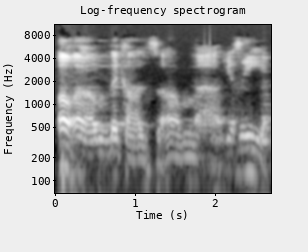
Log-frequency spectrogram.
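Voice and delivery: low, soft, stammering bunny. Pretend. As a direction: stall quietly as a cornered bunny. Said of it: "who's actually been doing the, uh, bunny voice".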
